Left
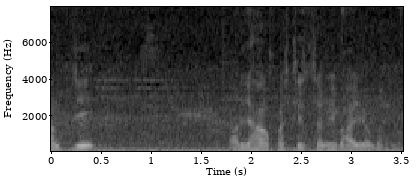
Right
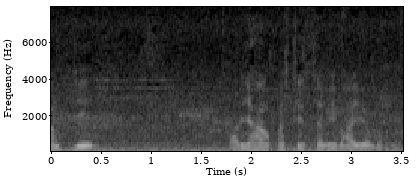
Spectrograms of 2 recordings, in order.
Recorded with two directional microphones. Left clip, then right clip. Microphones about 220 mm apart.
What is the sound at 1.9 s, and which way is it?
Speech, centre (ahead or behind).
